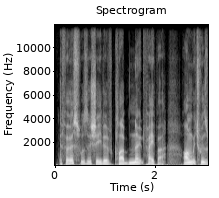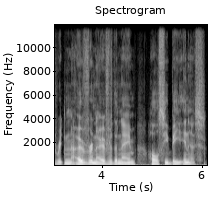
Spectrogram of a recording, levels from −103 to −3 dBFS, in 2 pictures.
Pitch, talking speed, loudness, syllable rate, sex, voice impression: 115 Hz, 205 wpm, -19 LUFS, 5.2 syllables/s, male, very masculine, slightly middle-aged, slightly thick, tensed, powerful, very bright, slightly hard, very clear, very fluent, cool, slightly intellectual, very refreshing, slightly calm, slightly mature, friendly, reassuring, very unique, slightly elegant, wild, sweet, very lively, kind, intense, slightly light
